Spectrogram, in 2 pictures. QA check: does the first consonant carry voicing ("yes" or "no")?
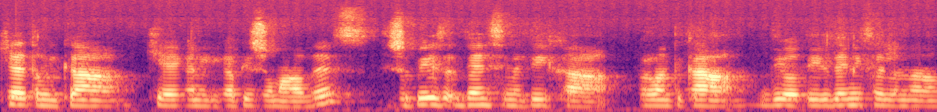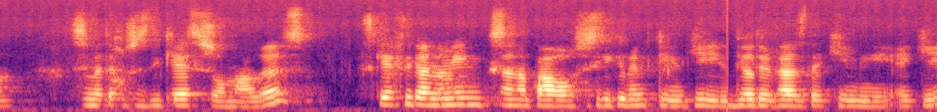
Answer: no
